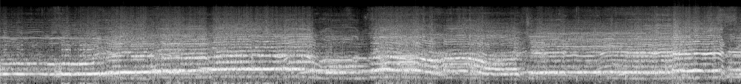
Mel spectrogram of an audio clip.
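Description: A group of voices singing a Tibetan line-dance song in unison, with long held notes that slide from one pitch to the next.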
